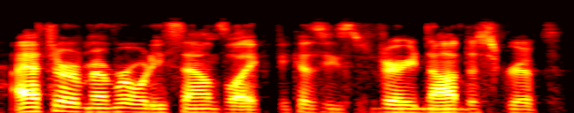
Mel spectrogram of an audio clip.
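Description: A man's voice: mid-range voice, steady tone, fast, fairly bright tone. A man co-hosting a podcast in casual chat, joking, swearing and laughing often. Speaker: podcast co-host.

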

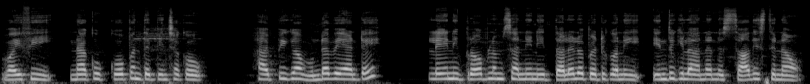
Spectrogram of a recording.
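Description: A woman's voice: a little high, flat delivery, normal speed, dark tone, dry recording, lightly acted. A woman voicing a domineering young husband who scolds and teases sarcastically. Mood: scolding.

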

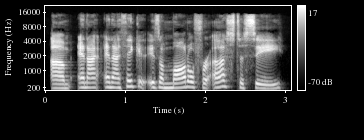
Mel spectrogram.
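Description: A woman co-hosting a casual discussion about faith, speaking earnestly and restarting her sentences as she thinks. Her voice is mid-pitched and the recording is dry and close. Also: a little fast, no echo. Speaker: podcast co-host.

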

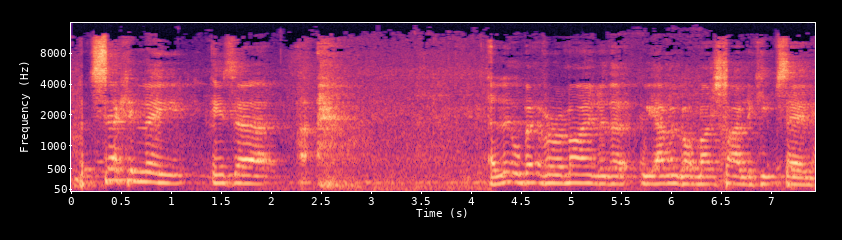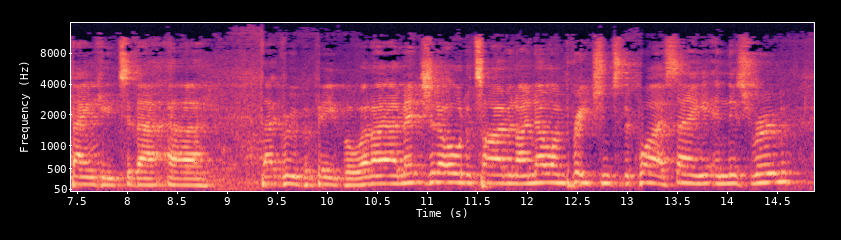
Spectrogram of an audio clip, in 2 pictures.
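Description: A man's voice: sits high, steady tone, normal speed, mellow, distant mic, highs cut off. A British man working as a cruise director, addressing a theater audience from the stage in an earnest, emphatic, emotive way through a PA. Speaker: cruise director hosting a veterans' event. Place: large indoor theater stage. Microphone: handheld mic, filmed from the audience. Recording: roomy theater PA heard from afar, faint noise.

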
